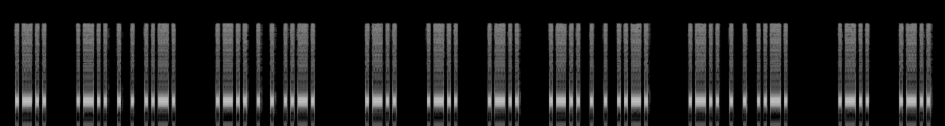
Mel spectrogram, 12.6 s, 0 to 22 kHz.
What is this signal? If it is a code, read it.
Morse code, heard as a keyed tone, about 27 wpm, 800 Hz. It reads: L LEEF LEEF L L L LEEF LEEF L L
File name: F and L / F and L mp3 / F and L Prefixes 3x2 Twice @25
